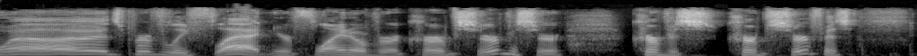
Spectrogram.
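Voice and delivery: high-pitched, exaggerated comeback; mock retort. Mock reply to imagined objector.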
